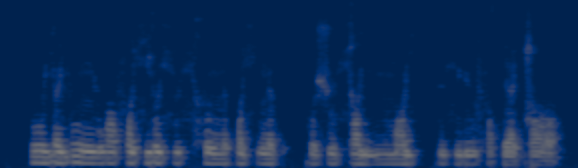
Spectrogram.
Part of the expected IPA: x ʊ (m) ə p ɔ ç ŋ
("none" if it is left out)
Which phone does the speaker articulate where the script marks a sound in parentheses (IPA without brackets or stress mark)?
ŋ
